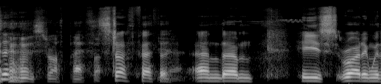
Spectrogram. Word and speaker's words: Strathpeffer: Drew is a local, lives in how do I pronounce it? Strathpeffer.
